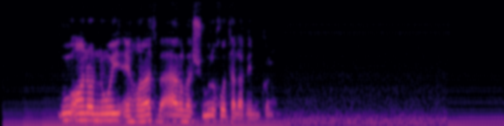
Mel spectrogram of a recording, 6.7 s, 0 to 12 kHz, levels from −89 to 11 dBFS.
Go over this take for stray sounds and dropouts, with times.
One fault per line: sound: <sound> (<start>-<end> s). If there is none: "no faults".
no faults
